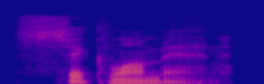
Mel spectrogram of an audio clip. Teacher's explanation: The emphasis is on the first syllable, with the E in the second syllable sounding like ah.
